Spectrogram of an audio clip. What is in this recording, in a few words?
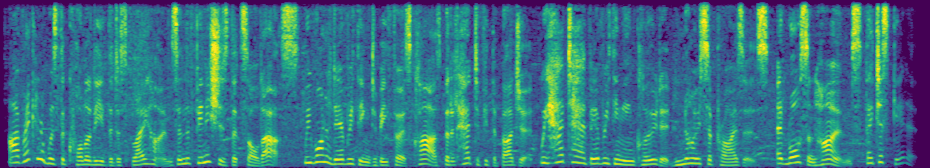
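Australian English, female, voice over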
